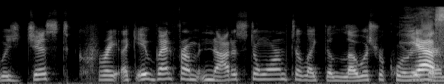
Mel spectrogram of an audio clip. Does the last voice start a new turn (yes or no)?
yes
